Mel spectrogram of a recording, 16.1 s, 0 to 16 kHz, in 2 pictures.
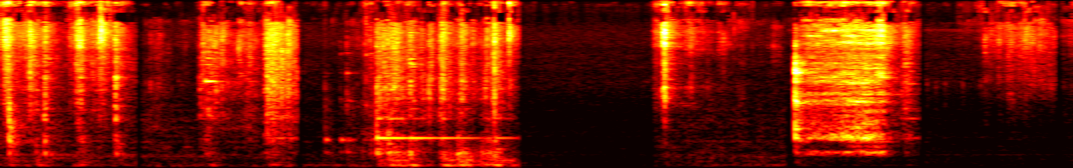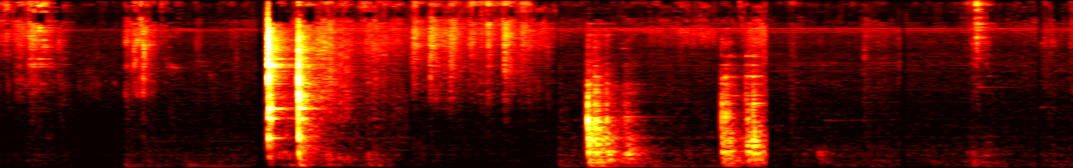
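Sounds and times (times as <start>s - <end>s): utensils scraping and clattering: 4.9s - 9.4s.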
